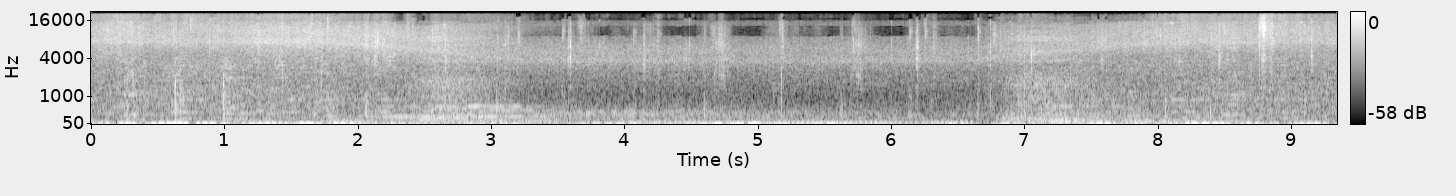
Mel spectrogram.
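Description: Steady rain in the video game Sherlock Holmes The Awakened patters continuously with a low rumble beneath, an even ambient wash that dips briefly midway before resuming.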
